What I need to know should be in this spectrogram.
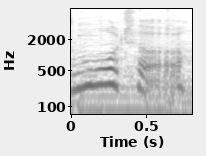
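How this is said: The T in the middle is clearly pronounced. The speaker sounds upper class. "the posh accent is water"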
